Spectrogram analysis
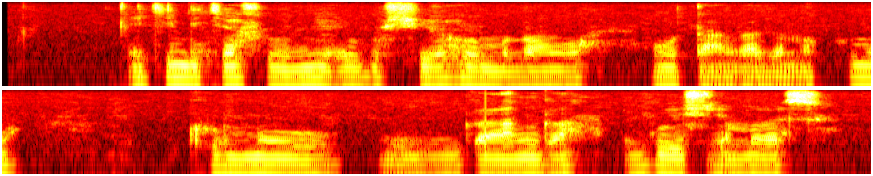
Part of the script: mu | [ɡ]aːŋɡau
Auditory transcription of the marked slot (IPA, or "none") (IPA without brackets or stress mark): ɡ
